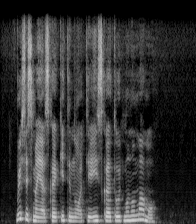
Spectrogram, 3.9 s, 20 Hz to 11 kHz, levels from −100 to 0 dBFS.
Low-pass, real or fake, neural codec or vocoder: 9.9 kHz; fake; codec, 24 kHz, 3.1 kbps, DualCodec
